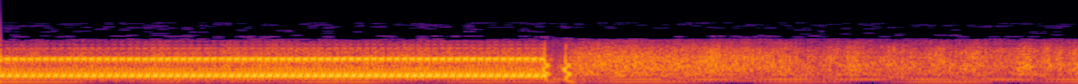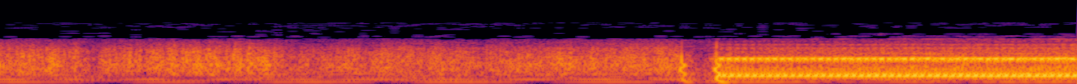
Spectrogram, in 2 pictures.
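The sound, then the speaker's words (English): A telephone being dialed: a steady dial tone hums, then cuts to a few seconds of rapid, rhythmic clicking before the tone returns. Clear, with no one speaking. “Now, I must have quiet while I make this call.”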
